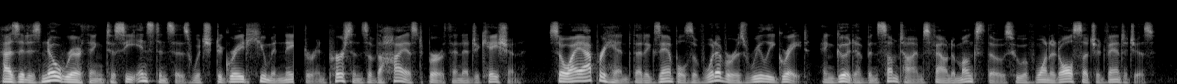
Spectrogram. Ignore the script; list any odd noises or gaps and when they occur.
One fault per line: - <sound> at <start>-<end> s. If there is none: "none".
- dropout at 2.9-3.1 s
